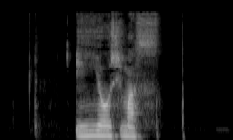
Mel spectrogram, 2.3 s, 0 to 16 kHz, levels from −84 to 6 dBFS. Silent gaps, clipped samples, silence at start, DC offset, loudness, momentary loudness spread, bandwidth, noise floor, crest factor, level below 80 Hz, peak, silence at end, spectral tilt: none; under 0.1%; 0.75 s; under 0.1%; -27 LUFS; 13 LU; 11.5 kHz; -60 dBFS; 20 dB; -68 dBFS; -10 dBFS; 0.75 s; -5.5 dB/octave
